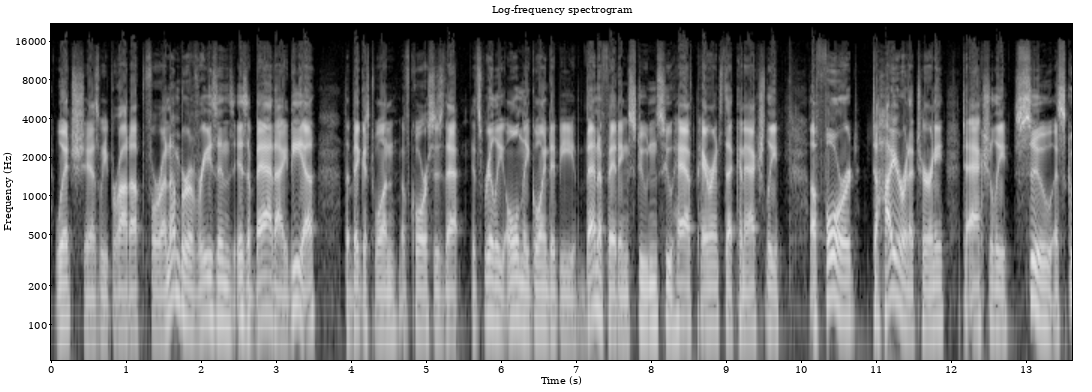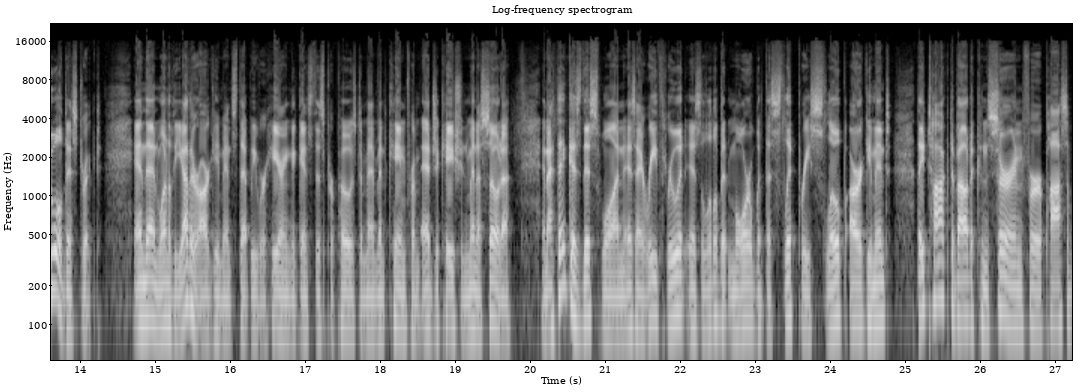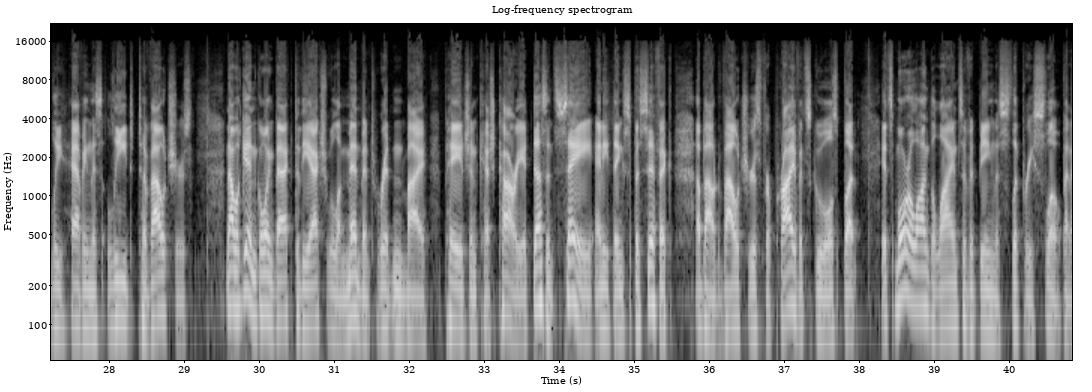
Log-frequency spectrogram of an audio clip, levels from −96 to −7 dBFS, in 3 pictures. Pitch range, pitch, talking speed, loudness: 90-105 Hz, 95 Hz, 195 wpm, -22 LUFS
